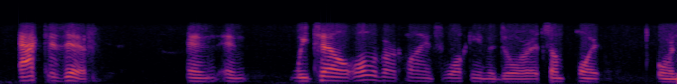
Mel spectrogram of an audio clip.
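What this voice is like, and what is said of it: Usual voice. Nothing is said of it.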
